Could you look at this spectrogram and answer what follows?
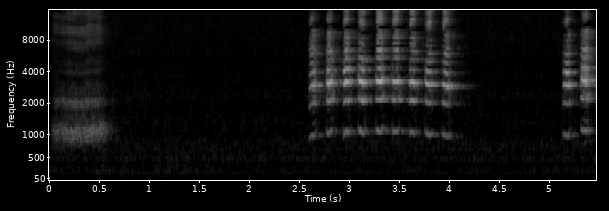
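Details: Young captive ring-necked parakeet, ten months old, making funny noises indoors: one brief harsh note, a pause, then a rapid run of about eight buzzy, harmonic pulses, followed by a shorter burst at the end.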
